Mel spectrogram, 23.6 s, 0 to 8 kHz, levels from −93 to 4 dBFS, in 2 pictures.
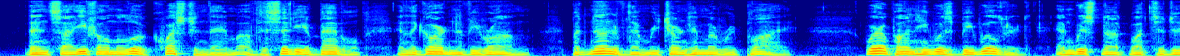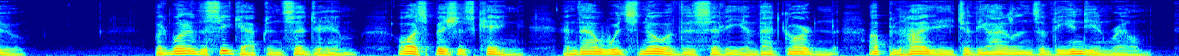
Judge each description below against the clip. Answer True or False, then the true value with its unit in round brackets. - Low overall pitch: True (100 Hz)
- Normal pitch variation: True (4.5 semitones)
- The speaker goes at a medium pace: True (170 wpm)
